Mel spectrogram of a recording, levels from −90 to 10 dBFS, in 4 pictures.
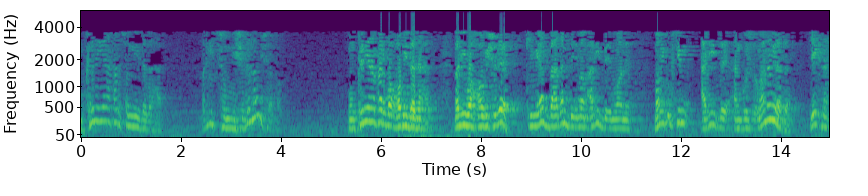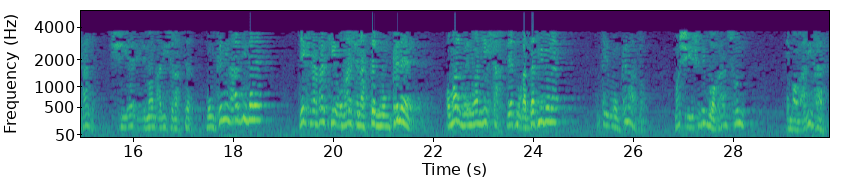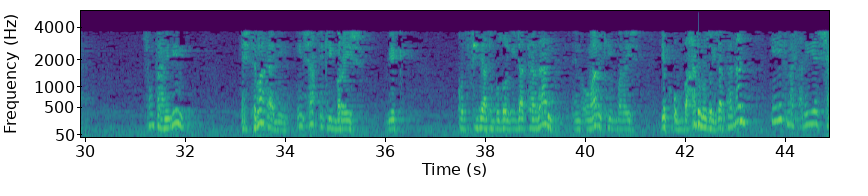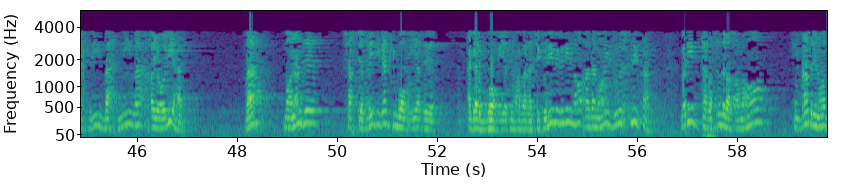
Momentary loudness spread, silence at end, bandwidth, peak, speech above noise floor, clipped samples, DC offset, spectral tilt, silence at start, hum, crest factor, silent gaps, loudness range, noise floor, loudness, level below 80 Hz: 16 LU; 0 s; 5.4 kHz; 0 dBFS; 26 dB; 0.1%; under 0.1%; -10 dB/octave; 0 s; none; 16 dB; none; 10 LU; -41 dBFS; -16 LUFS; -42 dBFS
